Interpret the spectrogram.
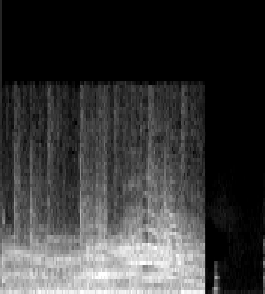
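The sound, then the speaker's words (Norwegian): A loud, harsh bird screech lasting about two seconds, raspy and strained with a wavering pitch, then an abrupt cut to near silence with a couple of faint, brief blips. “skriket du hører der, det var ikke et barn, Arild, som viste rumpehullet sitt. Det var en fugl.”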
